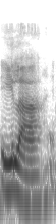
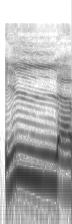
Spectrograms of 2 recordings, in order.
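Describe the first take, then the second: First: The L sound is short, not held. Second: The L sound is held long. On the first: The speaker calls it wrong. "Kalau ina salah" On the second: The speaker calls it right. "Illa harus ditahan dulu"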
